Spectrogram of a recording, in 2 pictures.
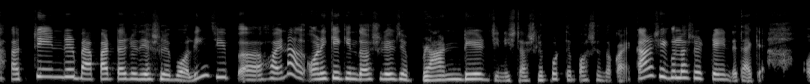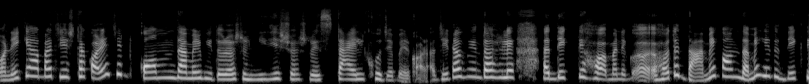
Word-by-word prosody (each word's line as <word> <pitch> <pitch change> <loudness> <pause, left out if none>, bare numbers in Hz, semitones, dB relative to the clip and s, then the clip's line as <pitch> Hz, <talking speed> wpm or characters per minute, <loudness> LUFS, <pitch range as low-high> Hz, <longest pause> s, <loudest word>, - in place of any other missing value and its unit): আ - - +1 0.2
trend 355 -2 0
এর 355 - +2
ব্যাপারটা 245 0 +1
যদি 245 -1 0
আসলে 240 0 -1
বলি, - - -2 0.2
যে 340 - -1 0.3
আ - - 0 0.2
হয় 270 -2 +1
না? - - +3 0.2
অনেকে 270 +3 +3
কিন্তু 245 -3 +1
আসলে 245 -1 0
যে 235 - +3 0.2
ব্র্যান্ড 210 +5 +1
এর 245 - +4
জিনিসটা 185 0 -8
আসলে 195 +1 -5
পড়তে 250 -4 -4
পছন্দ 205 -3 -9
করে। - - -5
কারণ 375 - +4
সেগুলো 315 -3 +2
আসলে 285 -2 0
ট্রেন্ড 235 -3 0
এ - - -25
থাকে। 155 - -6 0.5
অনেকে 265 - -1
আবার 365 0 +2
চেষ্টা 345 +1 +2
করে - - +5
যে - - +6 0.2
কম 290 +1 +6 0.2
দামের 285 0 +5
ভেতরে 235 -3 +1
আসলে 245 -2 -2
নিজস্ব 255 +3 -3
আসলে 225 -2 -3
স্টাইল 235 -3 0
খুঁজে 225 -6 -1
বের 140 - -6
করা। - - -9
যেটাও 335 +10 +2
কিন্তু 335 -1 +2
আসলে 320 +1 +3 0.3
আ - - +9
দেখতে 305 +3 -2
হ - - -13 0.2
মানে 240 -1 -3
গ - - -6 0.3
হয়তো 270 - +3
দামে - - +1
কম 360 -1 +5
দামি 350 - +3
কিন্তু 375 -5 0
দেখতে 280 +3 -3
255 Hz, 210 wpm, -23 LUFS, 235-315 Hz, 0.5 s, আ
